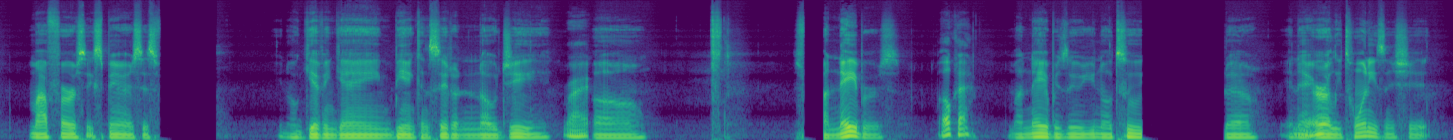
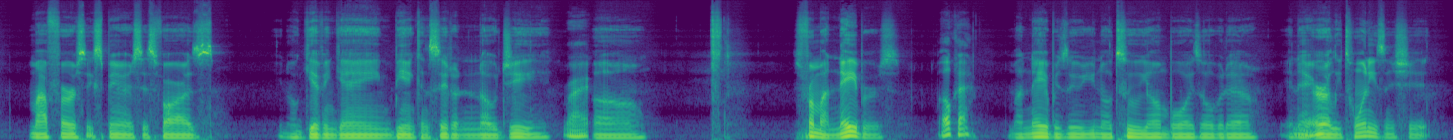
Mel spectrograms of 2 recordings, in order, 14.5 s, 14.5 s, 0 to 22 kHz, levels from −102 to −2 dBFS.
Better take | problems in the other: second | audio cutting out; at 1.5 s for 0.5 s, at 8 s and at 11 s for 1 s

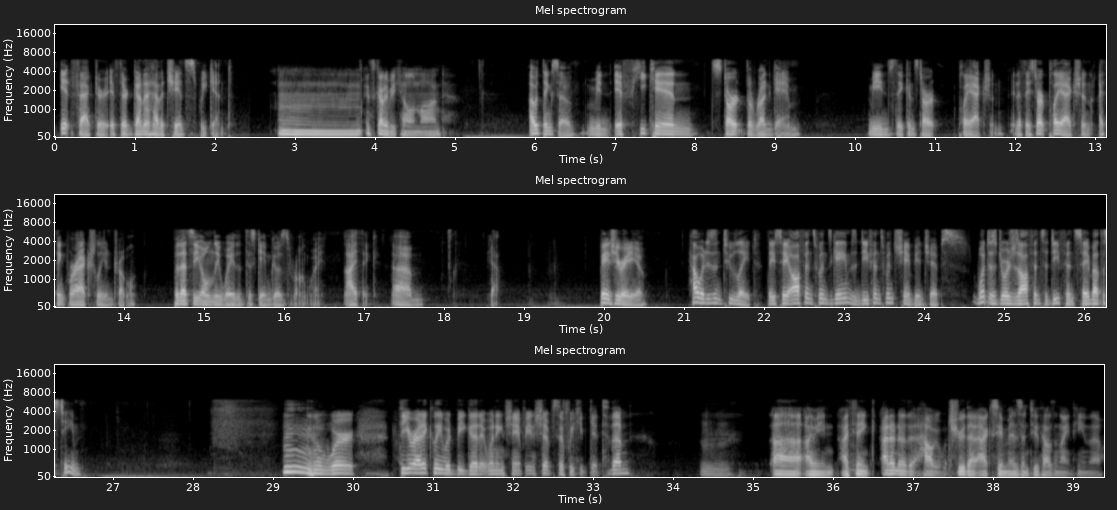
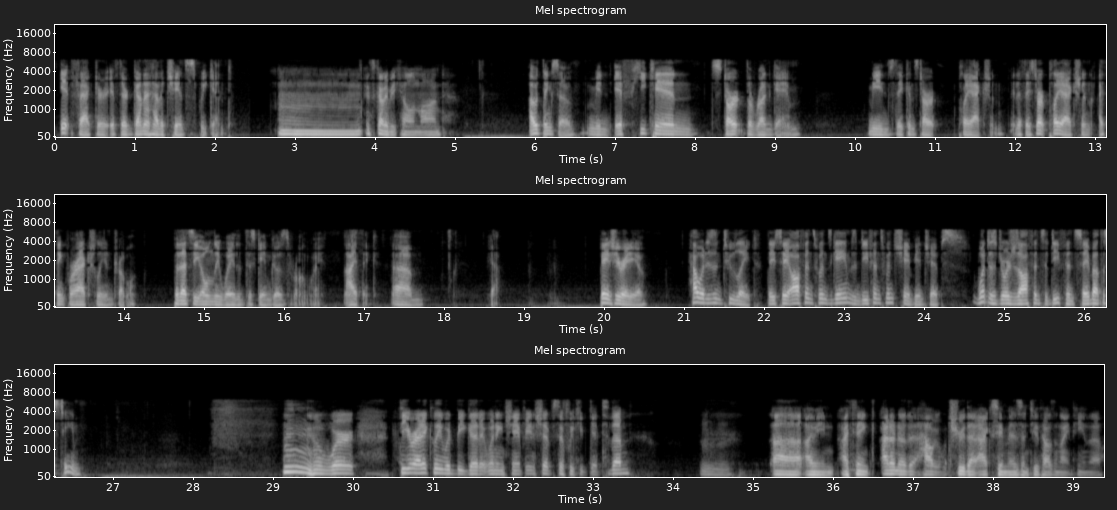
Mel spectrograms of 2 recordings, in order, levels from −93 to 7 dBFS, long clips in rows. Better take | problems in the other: first | garbled, watery; badly; nothing above 6 kHz; slightly in the first

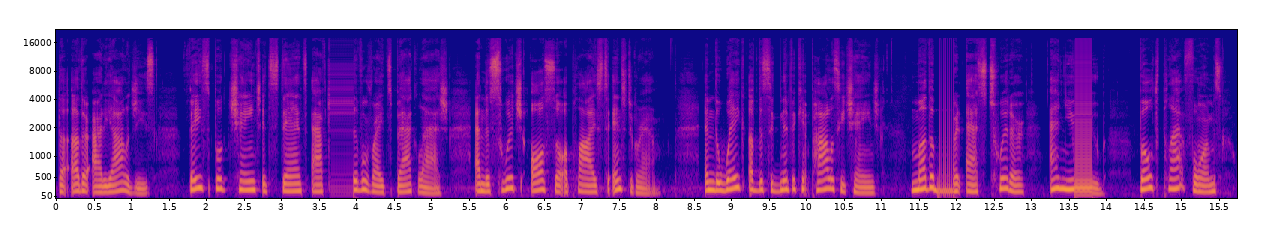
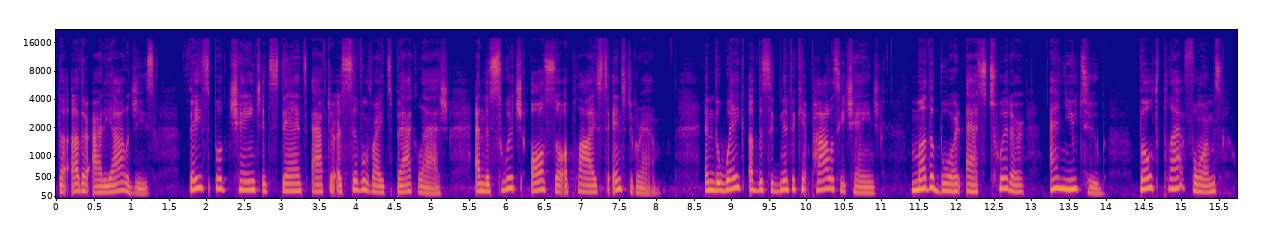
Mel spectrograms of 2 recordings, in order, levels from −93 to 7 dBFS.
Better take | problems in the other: second | audio freezing; at 3.5 s, at 12 s and at 14 s

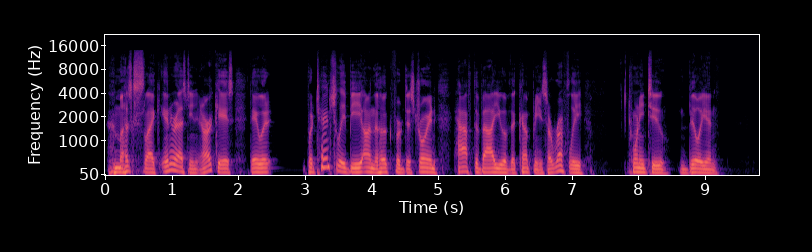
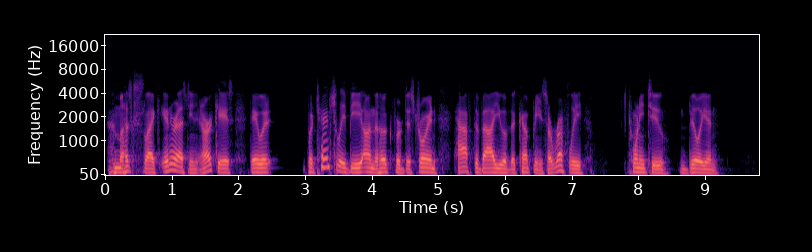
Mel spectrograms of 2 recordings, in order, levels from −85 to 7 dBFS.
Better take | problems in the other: first | muffled; very; fading above 2.5 kHz

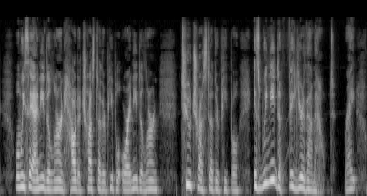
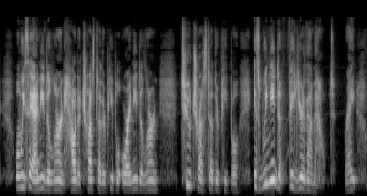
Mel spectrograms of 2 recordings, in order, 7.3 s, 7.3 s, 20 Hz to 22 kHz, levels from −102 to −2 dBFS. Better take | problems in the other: first | thin; very; fading below 350 Hz

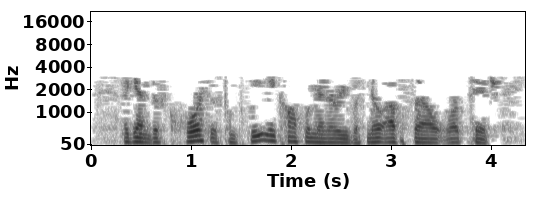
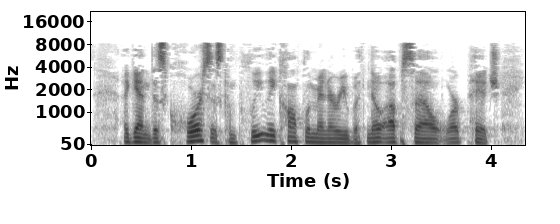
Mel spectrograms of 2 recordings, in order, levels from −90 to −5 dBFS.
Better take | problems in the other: second | garbled, watery; badly; nothing above 2.5 kHz; slightly in the second

